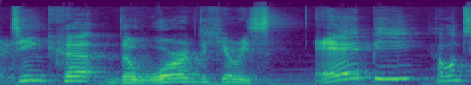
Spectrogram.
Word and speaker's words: エビ: the word here is ebi, I want to say. エビ Ebi. Ebi, the pronunciation. We have to watch out. It's ebi, not ebi. Ebi. Ebi. The accent is on the last syllable.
